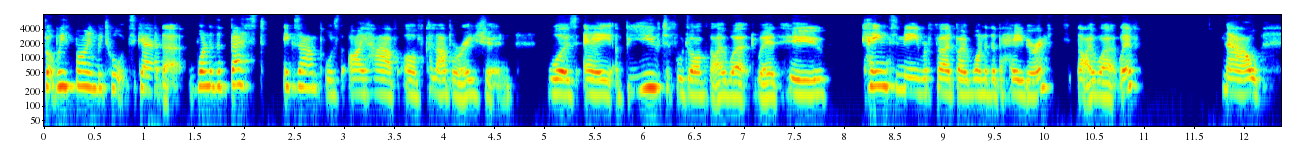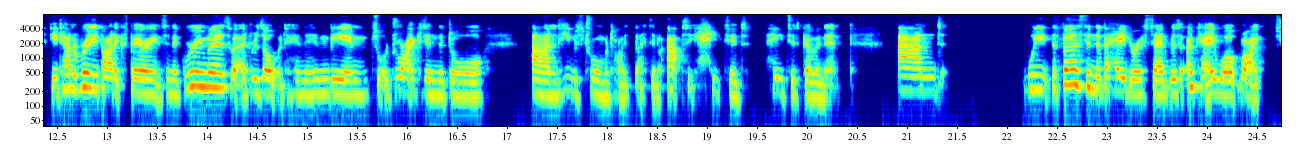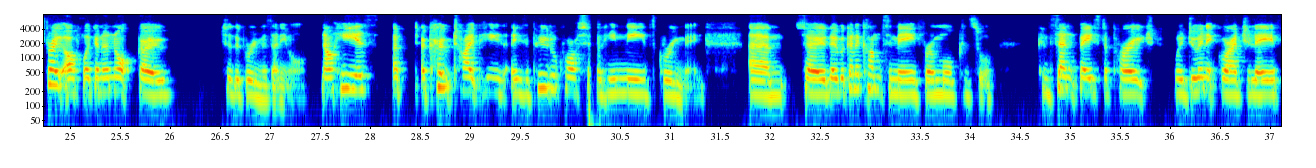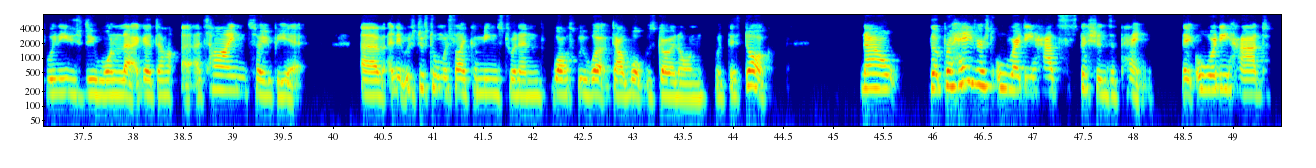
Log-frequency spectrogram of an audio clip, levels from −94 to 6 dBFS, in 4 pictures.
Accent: British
